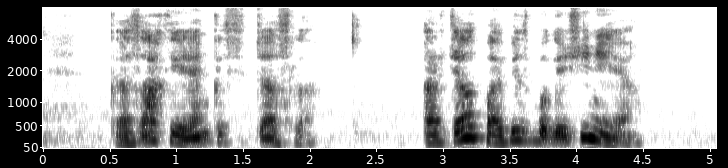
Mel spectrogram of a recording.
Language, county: Lithuanian, Vilnius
